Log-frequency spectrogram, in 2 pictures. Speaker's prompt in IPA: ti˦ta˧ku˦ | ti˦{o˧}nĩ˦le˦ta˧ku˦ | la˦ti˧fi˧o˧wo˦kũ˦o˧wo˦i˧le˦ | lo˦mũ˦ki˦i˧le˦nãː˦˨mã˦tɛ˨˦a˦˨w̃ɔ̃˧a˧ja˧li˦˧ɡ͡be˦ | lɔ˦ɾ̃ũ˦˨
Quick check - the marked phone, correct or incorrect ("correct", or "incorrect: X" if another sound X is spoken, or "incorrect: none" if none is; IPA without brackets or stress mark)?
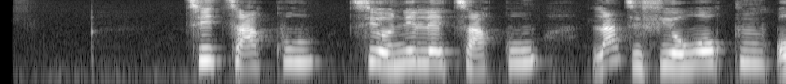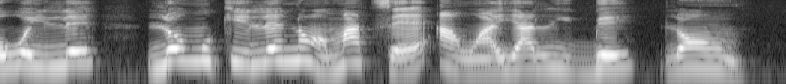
correct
